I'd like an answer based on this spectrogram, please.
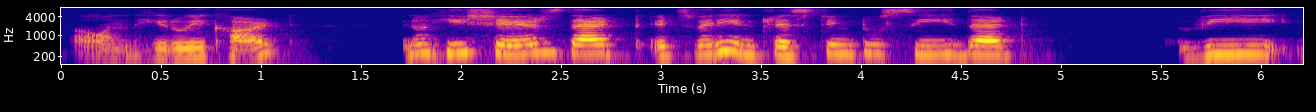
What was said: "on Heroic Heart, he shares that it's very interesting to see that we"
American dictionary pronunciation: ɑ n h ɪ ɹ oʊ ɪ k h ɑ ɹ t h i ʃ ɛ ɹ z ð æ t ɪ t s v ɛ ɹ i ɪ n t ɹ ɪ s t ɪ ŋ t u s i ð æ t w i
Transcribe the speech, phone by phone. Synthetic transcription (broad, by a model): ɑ n h ɪ ɹ oʊ ɪ k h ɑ ɹ t h i ʃ ɛ ɹ z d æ t ɪ t s v ɛ ɹ i ɪ n t ɹ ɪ s t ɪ ŋ t u s i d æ t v i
